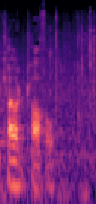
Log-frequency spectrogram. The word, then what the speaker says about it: Kartoffel: The R's are not very well pronounced in German, last I remember. That's what my, not necessarily not well pronounced, but they're more of a roll than just a R or a it's back in the more of the back of your throat, according to my German teacher years and years ago.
